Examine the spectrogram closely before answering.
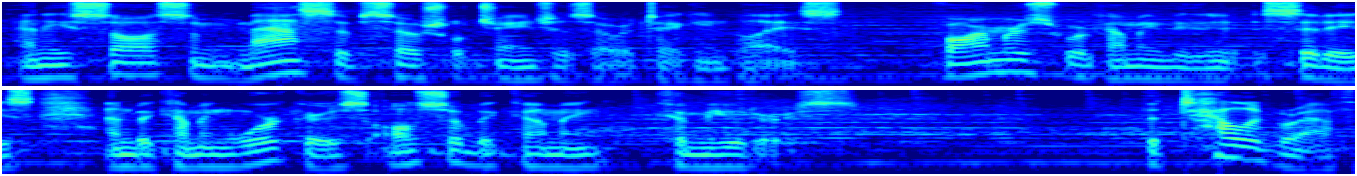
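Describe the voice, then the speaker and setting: A very deep-voiced man with heavy creak. He tells history in a deliberate, explanatory interview style over clearly audible music. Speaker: interviewed commentator on newspaper history. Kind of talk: storytelling documentary interview.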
